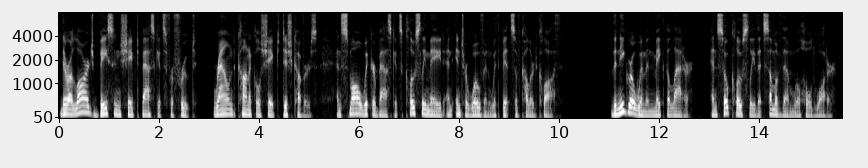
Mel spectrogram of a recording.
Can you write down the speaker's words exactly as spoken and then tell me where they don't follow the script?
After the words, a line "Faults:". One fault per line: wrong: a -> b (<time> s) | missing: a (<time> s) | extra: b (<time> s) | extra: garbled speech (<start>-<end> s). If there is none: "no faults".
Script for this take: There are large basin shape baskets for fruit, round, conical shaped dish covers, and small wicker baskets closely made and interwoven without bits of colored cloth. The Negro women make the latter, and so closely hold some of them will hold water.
There are large basin shaped baskets for fruit, round, conical shaped dish covers, and small wicker baskets closely made and interwoven with bits of colored cloth. The Negro women make the latter, and so closely that some of them will hold water.
Faults:
wrong: shape -> shaped (1.2 s)
wrong: without -> with (8.7 s)
wrong: hold -> that (13.9 s)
